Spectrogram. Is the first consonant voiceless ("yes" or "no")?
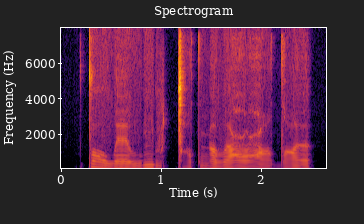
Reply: yes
